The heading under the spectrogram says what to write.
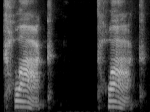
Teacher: Você tem que aspirar, né? E essa aspiração, ele meio que passa por dentro do l, certo?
